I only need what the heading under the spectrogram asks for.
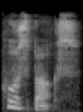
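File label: "horsebox", British English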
